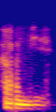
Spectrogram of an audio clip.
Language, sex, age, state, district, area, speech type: Punjabi, male, 18-30, Punjab, Amritsar, urban, conversation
